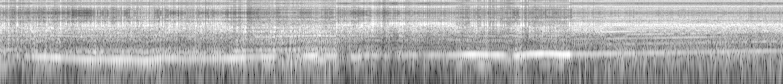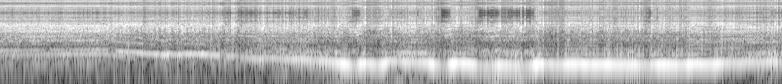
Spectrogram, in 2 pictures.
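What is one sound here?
A race car engine roars close by, its pitch rising and then dropping as it slows.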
